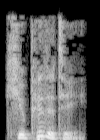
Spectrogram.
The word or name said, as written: cupidity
